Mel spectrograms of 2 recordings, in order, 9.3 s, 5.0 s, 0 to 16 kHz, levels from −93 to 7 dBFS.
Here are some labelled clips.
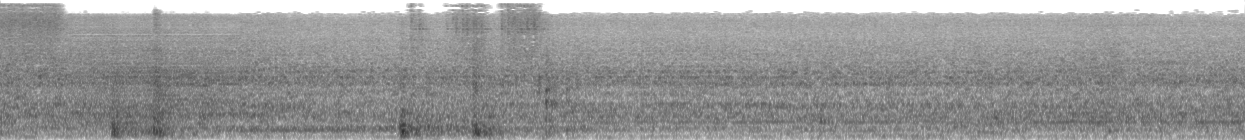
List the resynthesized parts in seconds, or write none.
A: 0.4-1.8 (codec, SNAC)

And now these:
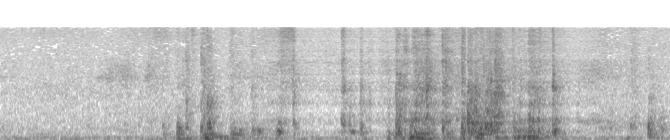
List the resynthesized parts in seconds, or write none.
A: 2.0-3.4 (codec, SNAC); 3.9-4.5

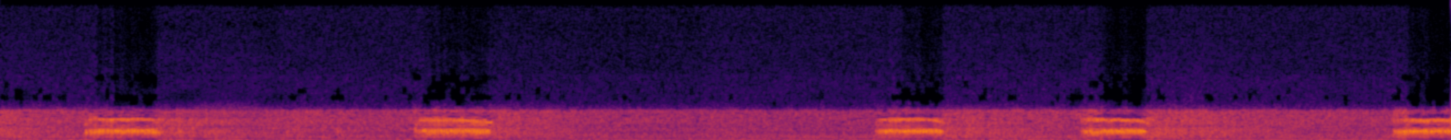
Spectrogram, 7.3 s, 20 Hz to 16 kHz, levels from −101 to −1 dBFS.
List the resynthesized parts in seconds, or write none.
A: 0.8-1.4 (codec, SNAC)

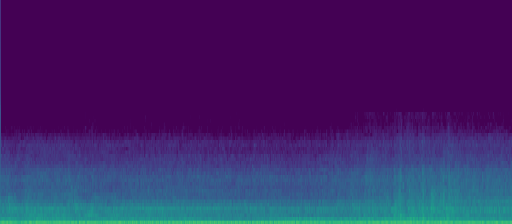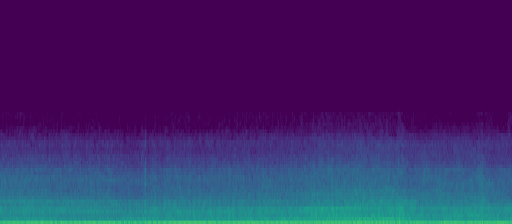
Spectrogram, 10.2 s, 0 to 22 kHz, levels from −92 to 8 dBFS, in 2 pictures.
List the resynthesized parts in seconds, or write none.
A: 0.0-1.2 (codec, SNAC); 9.1-10.2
